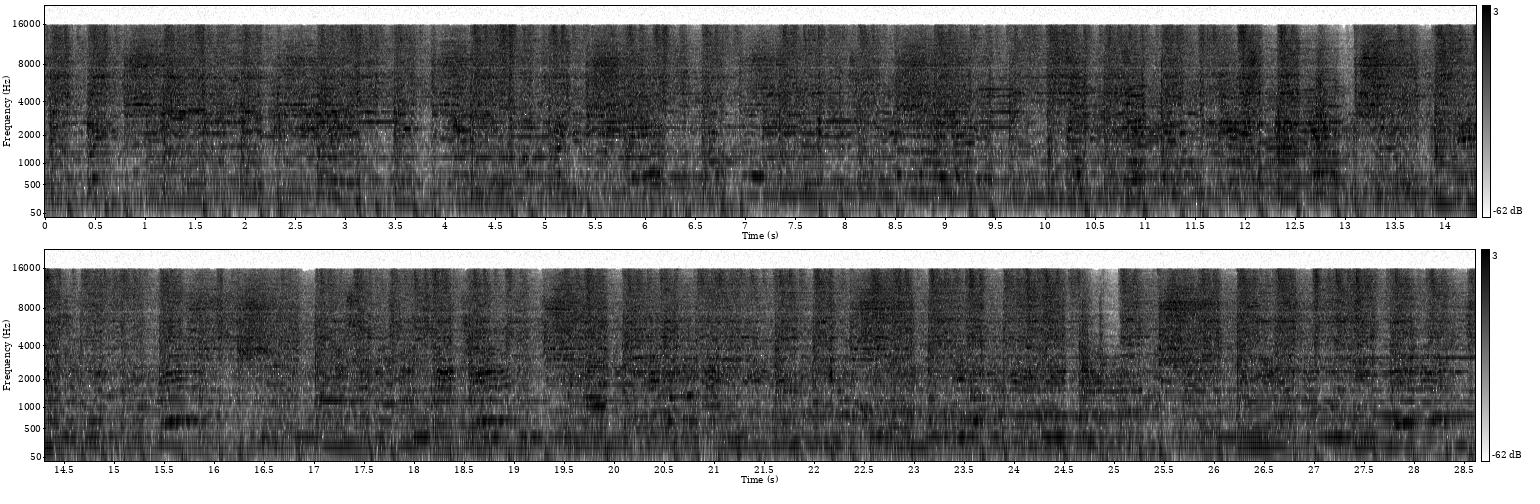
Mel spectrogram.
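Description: A rock band playing live through a stage PA: a singer over electric guitar, keyboards, drums and saxophone.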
